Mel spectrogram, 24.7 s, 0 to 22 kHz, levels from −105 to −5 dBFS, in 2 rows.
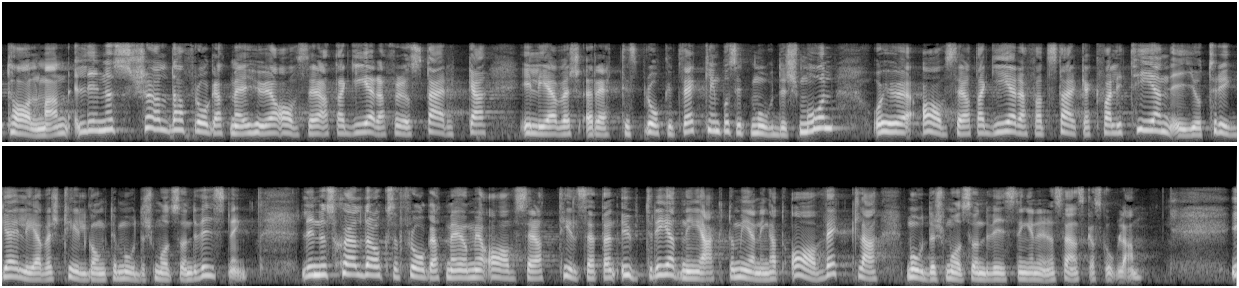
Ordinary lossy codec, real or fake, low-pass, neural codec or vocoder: none; real; 7.2 kHz; none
